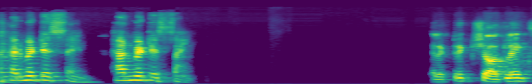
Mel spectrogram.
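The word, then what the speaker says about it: Lhermitte: L is silent. L, you did not pronounce that L. It's called Hermit's sign.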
